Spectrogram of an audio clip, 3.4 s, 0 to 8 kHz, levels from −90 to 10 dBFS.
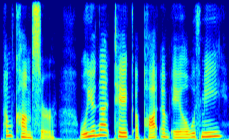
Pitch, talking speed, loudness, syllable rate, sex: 210 Hz, 225 wpm, -18 LUFS, 4.7 syllables/s, female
